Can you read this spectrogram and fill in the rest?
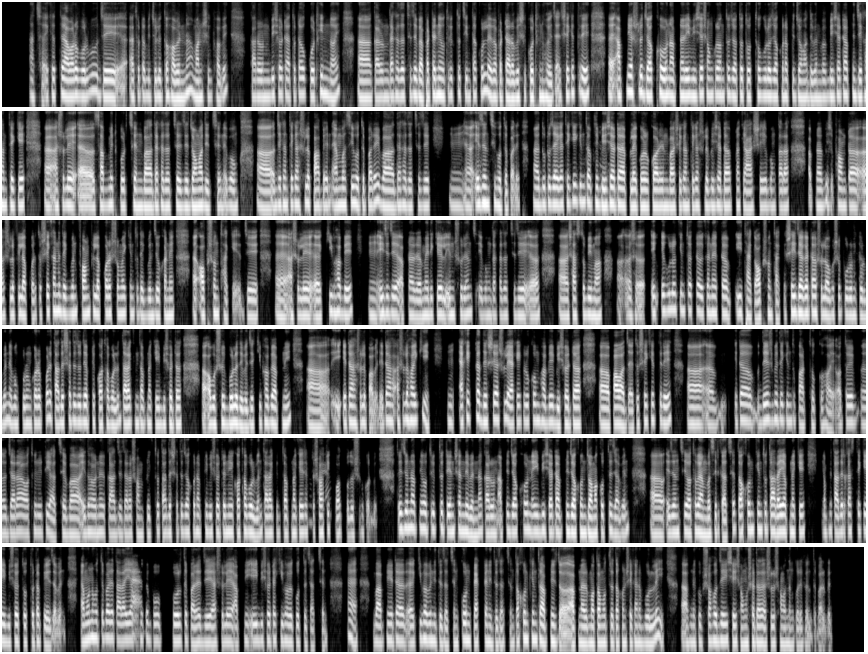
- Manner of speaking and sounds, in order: other background noise; in English: "submit"; in English: "embassy"; in English: "fill up"; in English: "fill up"; in English: "option"; in English: "medical insurance"; in English: "option"; in English: "authority"; in English: "agency"; in English: "embassy"
- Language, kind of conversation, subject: Bengali, advice, স্বাস্থ্যবীমা ও চিকিৎসা নিবন্ধন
